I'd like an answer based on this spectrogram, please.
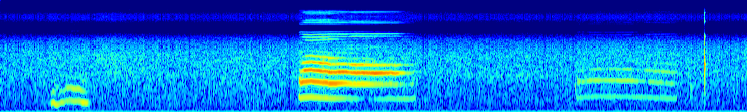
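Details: Hungry domestic cat on a diet calling for food: a brief soft chirp, then one loud, steady meow lasting about a second, followed by a quieter, fainter meow and a final sharp click.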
